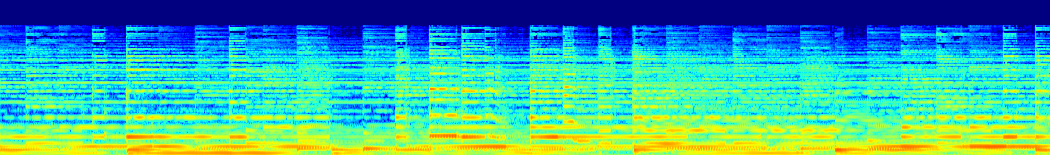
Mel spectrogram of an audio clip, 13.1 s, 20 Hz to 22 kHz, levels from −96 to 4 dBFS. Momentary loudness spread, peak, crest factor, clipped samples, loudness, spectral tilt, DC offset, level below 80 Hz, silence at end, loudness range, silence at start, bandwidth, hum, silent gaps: 7 LU; -6 dBFS; 16 dB; under 0.1%; -22 LUFS; -6 dB/octave; 0.8%; -36 dBFS; 0 s; 2 LU; 0 s; 11.5 kHz; none; none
